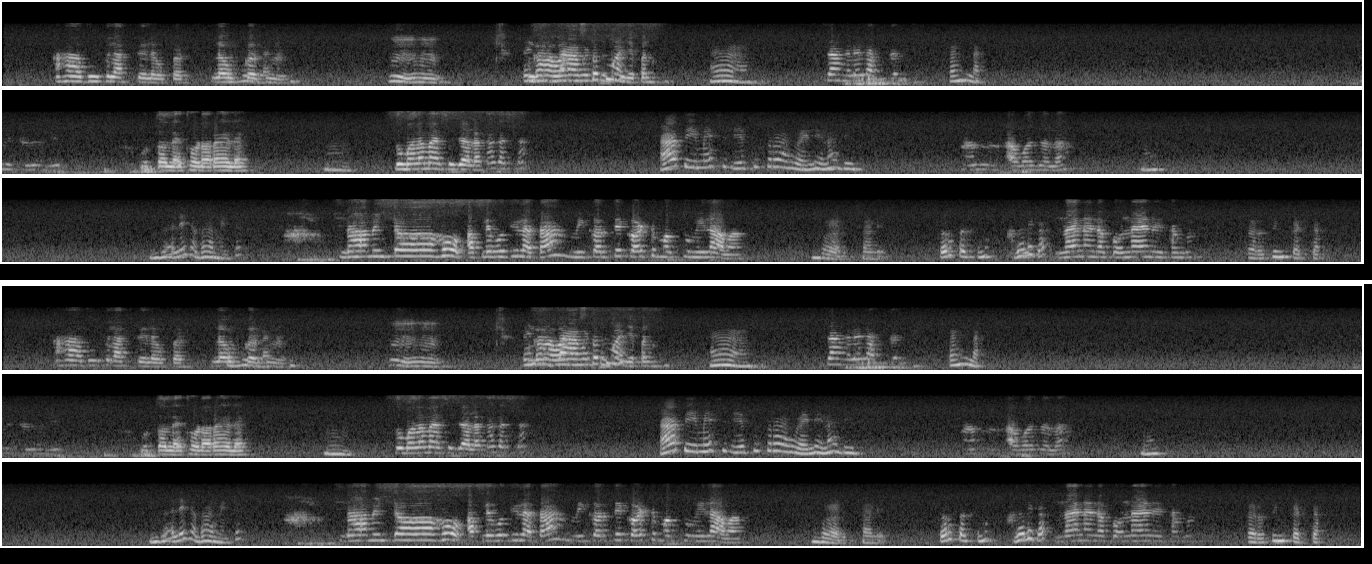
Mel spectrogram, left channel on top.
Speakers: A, on the left (about 20°); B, on the right (about 20°).
A: हा भूक लागते लवकर लवकर
B: भूक लागते
A: हम्म हम्
B: संचितला
A: घावण असतच
B: आवडतं ती
A: माझे पण
B: हा
A: चांगले लाग <inaudible>
B: चांगलं लागतं
A: ह झा होतला <unintelligible> थोडा राहिलाय
B: हम्
A: तुम्हाला मेसेज आला का कसला
B: हा ते मेसेज येतच राहावाय कले ना अ ते <unintelligible>
A: हा हा आवाज आला
B: हम् झाले का दहा मिनिटं
A: ह दहा मिनट हो आपले होतील आता मी करते कट मग तुम्ही लावा
B: बर चालेल करू कट मग
A: अ
B: झाले का
A: नाही नाही नको नाही नाही थांबा.
B: त <unintelligible>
